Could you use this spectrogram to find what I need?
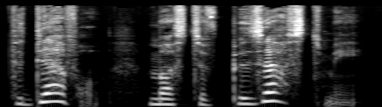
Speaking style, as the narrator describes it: he exclaimed

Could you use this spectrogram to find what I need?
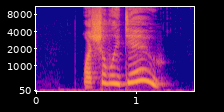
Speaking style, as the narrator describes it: asked Whisk anxiously, all the mirth and mischief banished from his wee face by this great calamity

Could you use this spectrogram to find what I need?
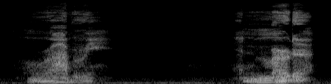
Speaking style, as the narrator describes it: he whispered slowly to himself

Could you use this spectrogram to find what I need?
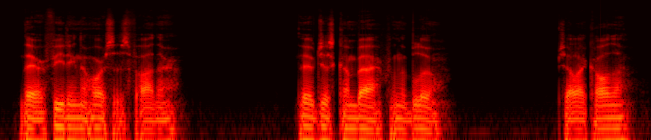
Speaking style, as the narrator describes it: He sighed

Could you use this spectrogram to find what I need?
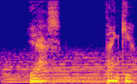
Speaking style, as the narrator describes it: the mother said faintly

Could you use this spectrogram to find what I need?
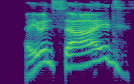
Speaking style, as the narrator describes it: said Basil laughingly

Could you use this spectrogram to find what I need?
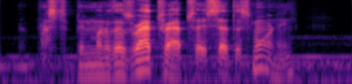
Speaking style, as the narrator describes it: whispered

